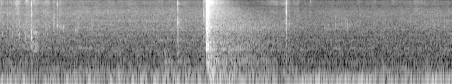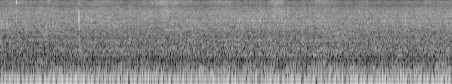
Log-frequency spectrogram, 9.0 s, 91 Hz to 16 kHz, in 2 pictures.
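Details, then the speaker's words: 1968 Ford Galaxie 500 sedan, stock 302 V8, heard from behind at tailpipe; deep steady rumble with even unbroken beat, no ticks or misses, no loud exhaust, healthy idle. "No crazy exhaust or anything over the top. Just a nice sounding 302."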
